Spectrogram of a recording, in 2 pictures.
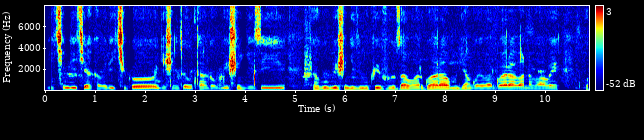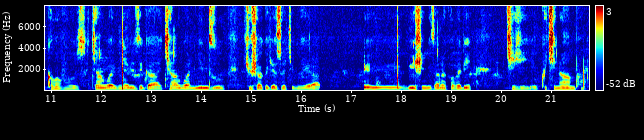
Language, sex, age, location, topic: Kinyarwanda, female, 18-24, Kigali, finance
